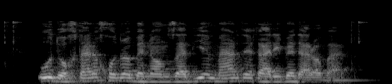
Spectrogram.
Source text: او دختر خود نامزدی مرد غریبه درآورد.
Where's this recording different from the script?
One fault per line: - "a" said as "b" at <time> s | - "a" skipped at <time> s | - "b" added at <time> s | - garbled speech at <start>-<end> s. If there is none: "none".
- "را به" added at 1.2 s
